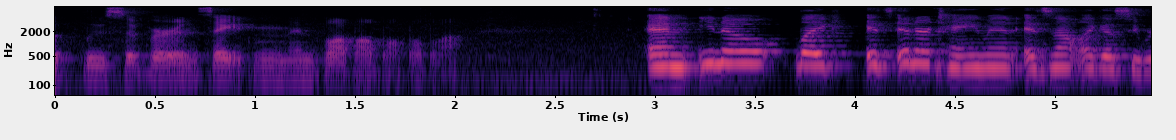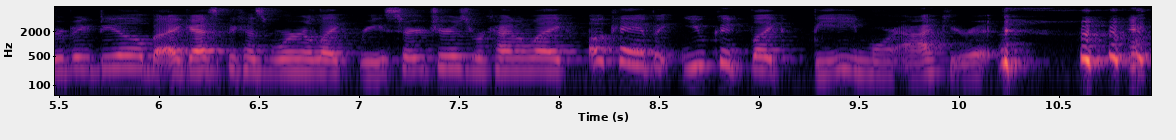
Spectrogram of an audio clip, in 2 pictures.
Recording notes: Please excuse our audio problems with this episode, we are still troubleshooting our new setup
